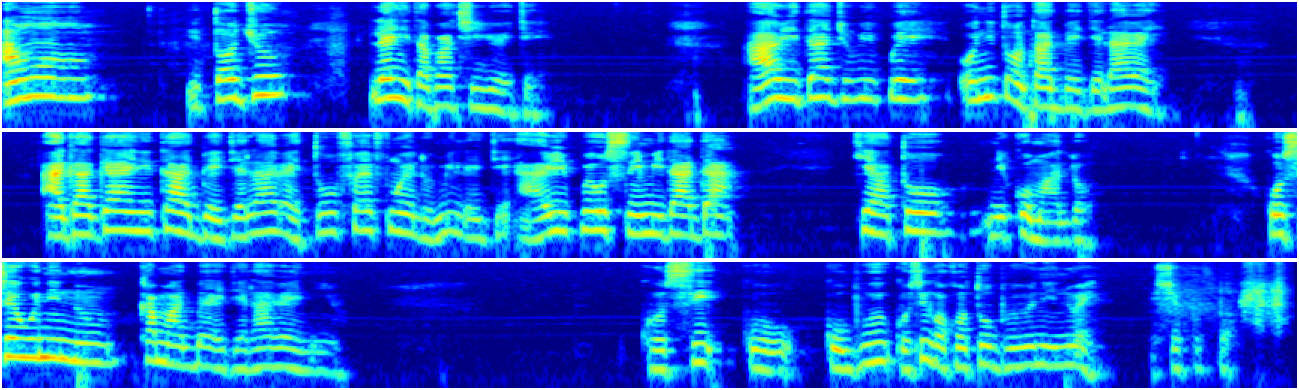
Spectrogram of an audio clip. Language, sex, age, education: Yoruba, female, 60+, tertiary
